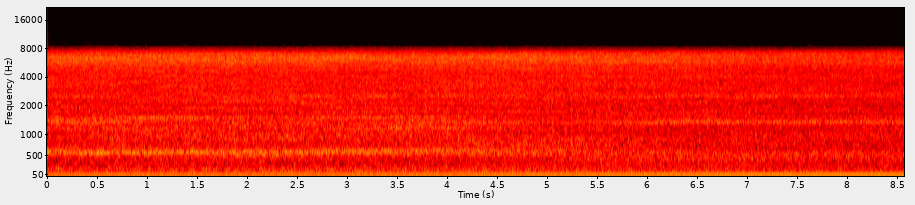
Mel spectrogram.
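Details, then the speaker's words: 1978 Ford P6 LTD (Ford Australia) barn find from a shed in regional Victoria: steady, even rumble with no knocks or misses; starts and runs well, engine sounds good, gearbox shifts nicely, no diff noises. "now this car does start and run quite well the engine sounds good the gearbox shifts nicely and there's no no noises from the diff"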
